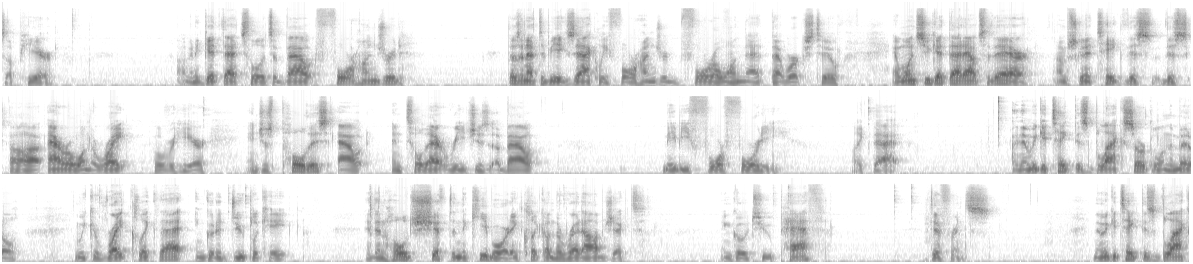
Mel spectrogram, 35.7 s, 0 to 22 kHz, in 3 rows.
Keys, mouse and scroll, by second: 0.8-7.2 ctrl+drag, 14.0-20.9 drag, 23.1 click, 25.0 click, 26.2 click, 29.6 shift+click, 31.6 click, 32.8 click, 35.4 click.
